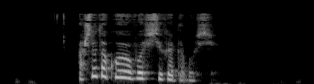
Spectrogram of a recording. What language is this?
Belarusian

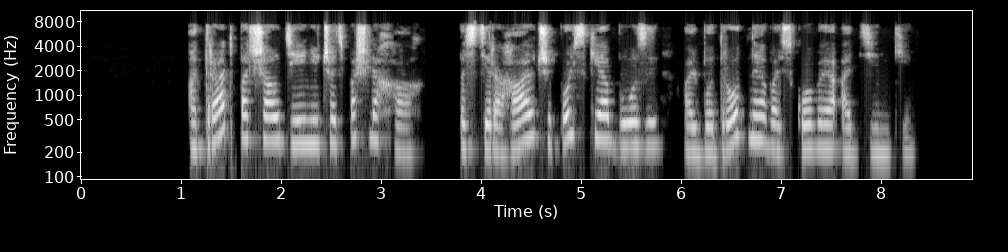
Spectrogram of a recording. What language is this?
Belarusian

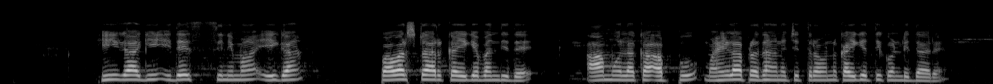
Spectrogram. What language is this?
Kannada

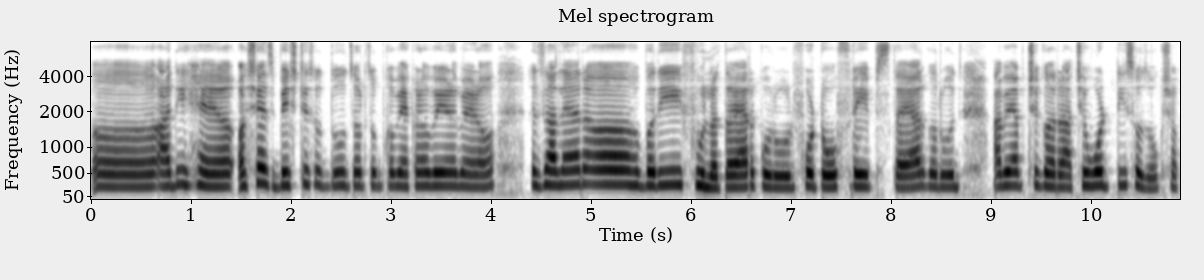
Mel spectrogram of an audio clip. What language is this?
Konkani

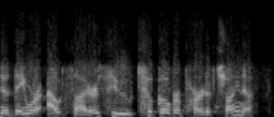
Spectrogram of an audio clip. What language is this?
English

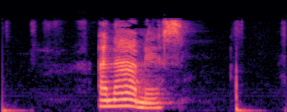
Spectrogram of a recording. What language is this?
Catalan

